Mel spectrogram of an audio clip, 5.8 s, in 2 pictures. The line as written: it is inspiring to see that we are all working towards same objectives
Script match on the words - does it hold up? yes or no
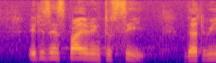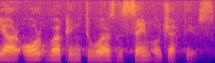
no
